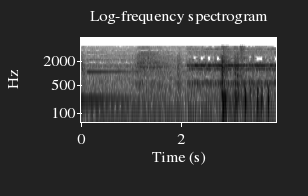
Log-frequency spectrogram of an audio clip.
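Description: A telephone bell rings, a steady tone giving way to a rapid burst of clattering rings near the end, moderately loud with no voices.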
